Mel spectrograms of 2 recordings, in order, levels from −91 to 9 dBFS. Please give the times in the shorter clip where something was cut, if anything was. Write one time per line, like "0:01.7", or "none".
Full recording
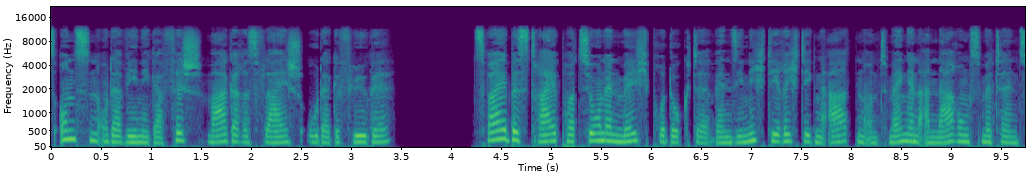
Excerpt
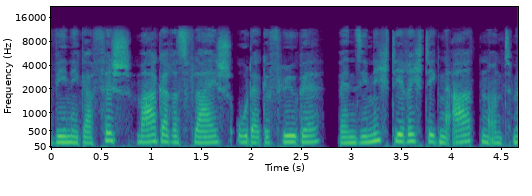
0:02.9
